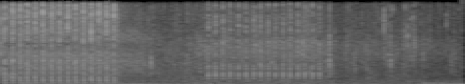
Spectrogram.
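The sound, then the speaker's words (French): Rapid bursts of Kalashnikov assault rifle fire crackle loudly, sustained automatic volleys with brief pauses between bursts, fired by holed-up criminals at police during a raid assault, no voices heard. “Pour seule réponse, il obtient les rafales de Kalachnikov.”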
